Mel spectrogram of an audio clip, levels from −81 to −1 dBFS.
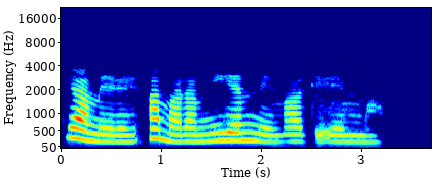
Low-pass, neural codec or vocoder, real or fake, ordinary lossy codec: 3.6 kHz; none; real; none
